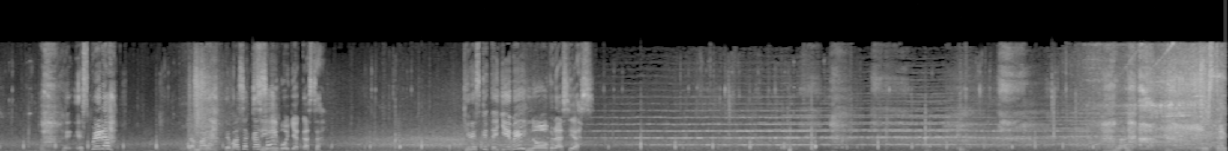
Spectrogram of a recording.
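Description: High heels click on pavement.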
